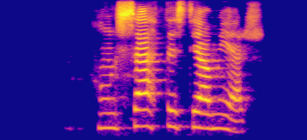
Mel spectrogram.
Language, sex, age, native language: Icelandic, female, 8, Icelandic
